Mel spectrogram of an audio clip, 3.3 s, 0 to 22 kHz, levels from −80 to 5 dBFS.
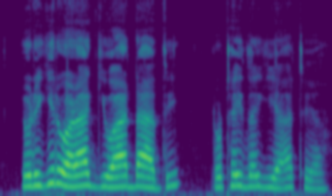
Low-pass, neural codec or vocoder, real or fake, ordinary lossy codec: none; none; real; none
